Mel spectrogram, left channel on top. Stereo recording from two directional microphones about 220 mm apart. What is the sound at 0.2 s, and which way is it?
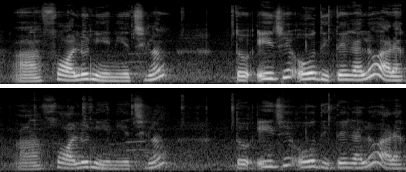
A woman's voice, 35° left (ahead or behind).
